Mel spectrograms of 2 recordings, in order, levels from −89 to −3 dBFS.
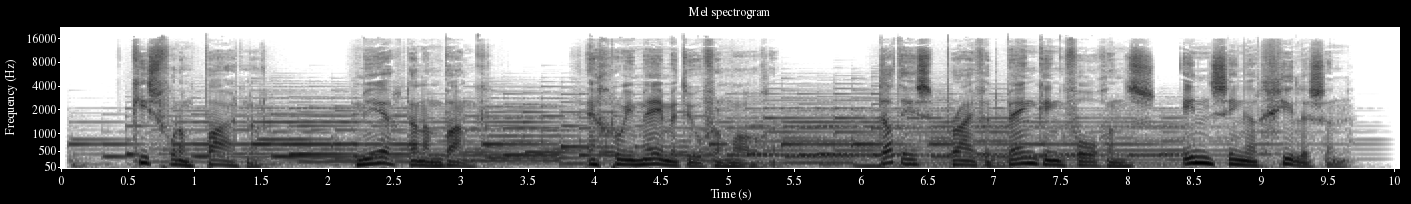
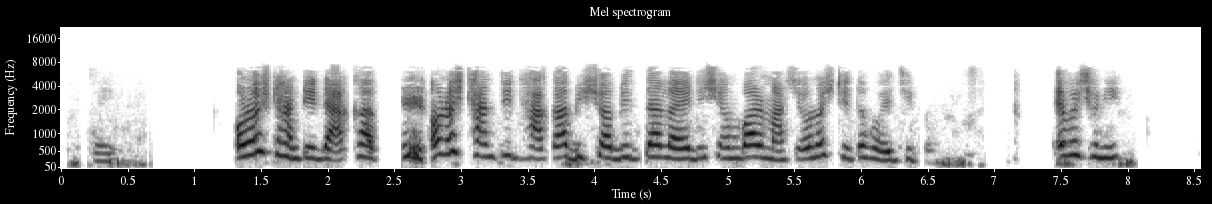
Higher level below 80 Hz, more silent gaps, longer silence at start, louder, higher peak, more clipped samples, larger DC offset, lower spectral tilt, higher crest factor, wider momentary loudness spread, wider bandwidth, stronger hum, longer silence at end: first, -34 dBFS vs -60 dBFS; second, none vs 0.77-1.12 s, 1.24-1.29 s, 2.40-2.54 s; about the same, 0.05 s vs 0.05 s; first, -12 LUFS vs -16 LUFS; about the same, 0 dBFS vs -2 dBFS; neither; neither; about the same, -5.5 dB/octave vs -4.5 dB/octave; about the same, 12 dB vs 16 dB; second, 7 LU vs 19 LU; first, 17 kHz vs 7.4 kHz; neither; second, 0.35 s vs 0.5 s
